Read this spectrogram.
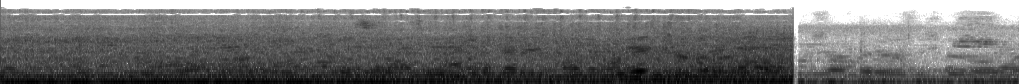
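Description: A vehicle engine hums on a busy road.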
